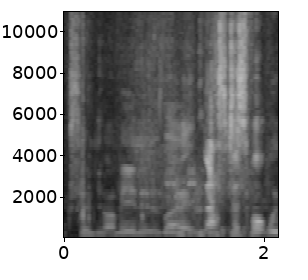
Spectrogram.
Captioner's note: group laughing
